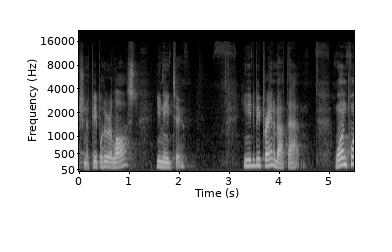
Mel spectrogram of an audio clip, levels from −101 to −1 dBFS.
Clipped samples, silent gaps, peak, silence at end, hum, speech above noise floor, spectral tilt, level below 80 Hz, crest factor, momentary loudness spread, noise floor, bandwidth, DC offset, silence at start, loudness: under 0.1%; none; -18 dBFS; 0 s; none; 38 dB; -6.5 dB/octave; -78 dBFS; 18 dB; 12 LU; -72 dBFS; 16 kHz; under 0.1%; 0 s; -36 LUFS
